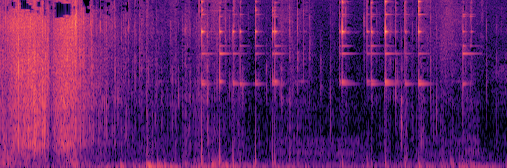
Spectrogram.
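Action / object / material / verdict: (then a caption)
tap / small glazed ceramic pot tapped with fingernails / ceramic / none. A small, hollow, white glazed ceramic pot with blue tissue paper stuffed in the top is held in the hand and tapped with long nails. A loud, broad rustling opens the clip, followed by a series of quick, irregular, light clinks. Each clink has a short, bright ring that fades almost at once.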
